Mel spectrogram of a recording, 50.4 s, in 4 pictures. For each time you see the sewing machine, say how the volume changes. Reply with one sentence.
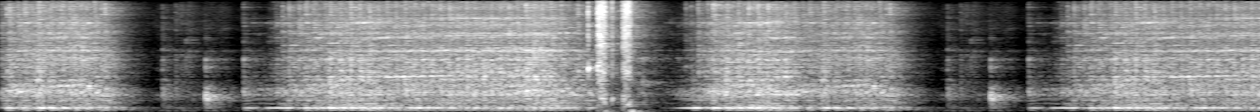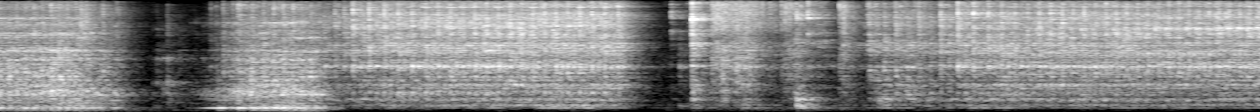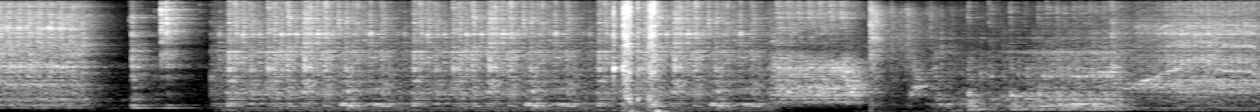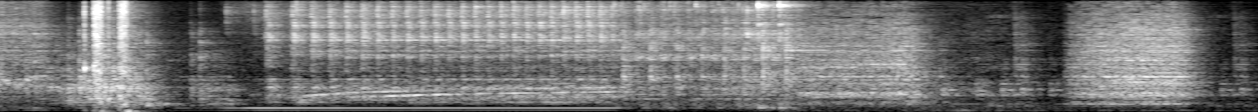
The sewing machine can be heard from 0.0 to 50.3 s, getting quieter.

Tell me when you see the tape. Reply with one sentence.
You can hear the tape from 5.8 to 6.3 s, from 31.3 to 31.9 s and from 38.6 to 39.1 s.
